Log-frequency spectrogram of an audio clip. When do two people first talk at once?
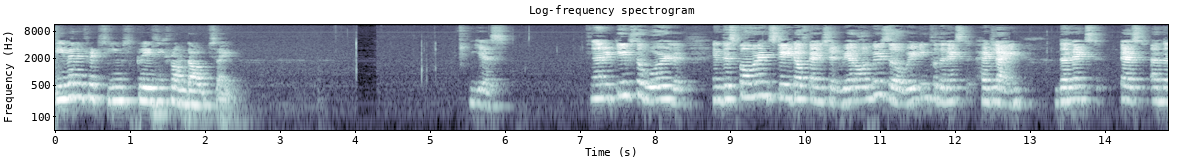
none

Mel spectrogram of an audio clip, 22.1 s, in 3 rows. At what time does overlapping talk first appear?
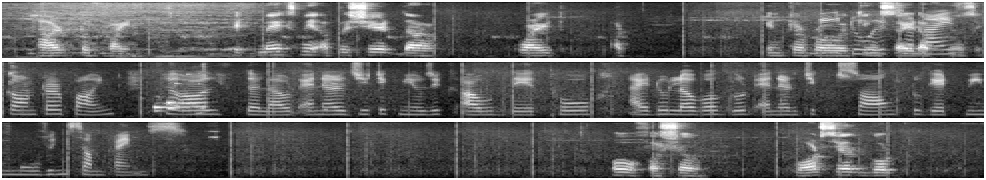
6.1 s

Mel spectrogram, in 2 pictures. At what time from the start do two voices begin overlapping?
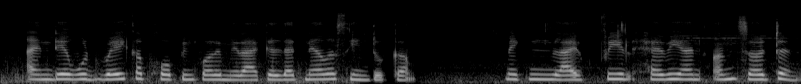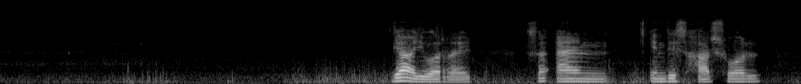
none

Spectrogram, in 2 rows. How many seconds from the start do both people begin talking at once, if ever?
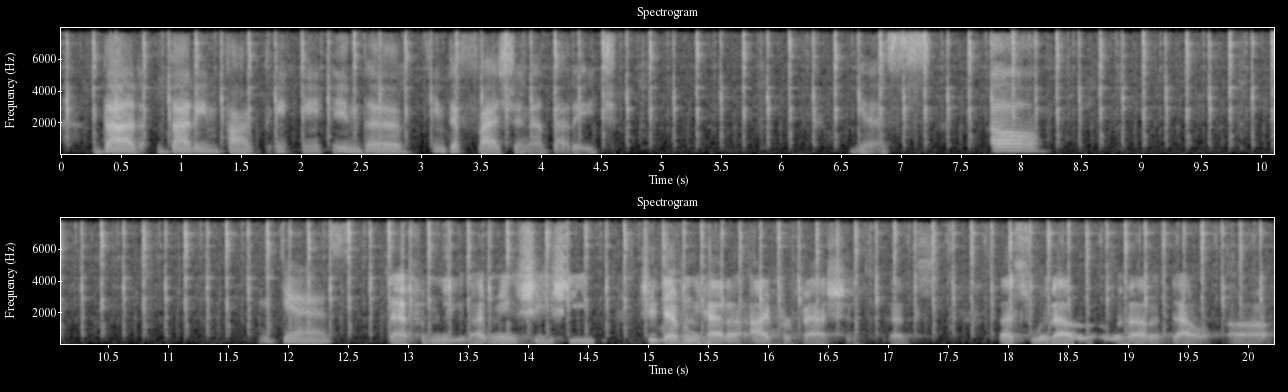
none

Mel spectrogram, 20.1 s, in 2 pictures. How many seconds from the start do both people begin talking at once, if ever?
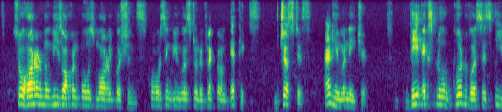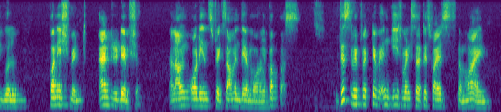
none

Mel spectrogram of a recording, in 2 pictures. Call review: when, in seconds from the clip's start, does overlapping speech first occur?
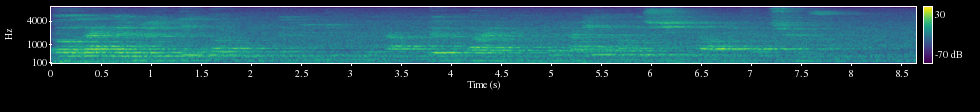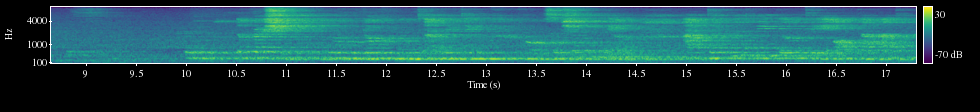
none

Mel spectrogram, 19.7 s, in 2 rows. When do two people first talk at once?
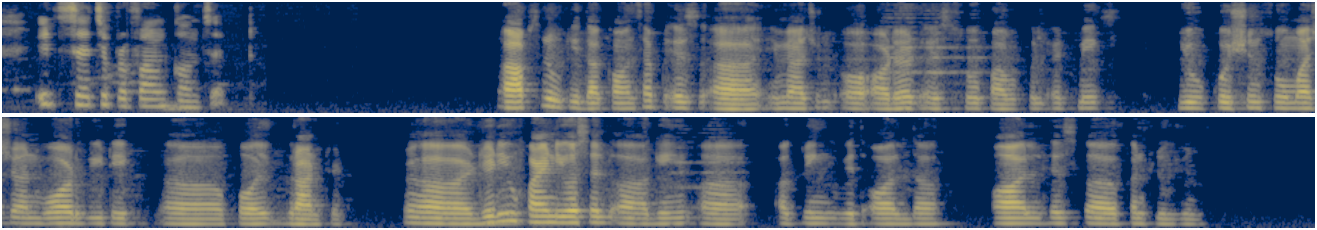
none

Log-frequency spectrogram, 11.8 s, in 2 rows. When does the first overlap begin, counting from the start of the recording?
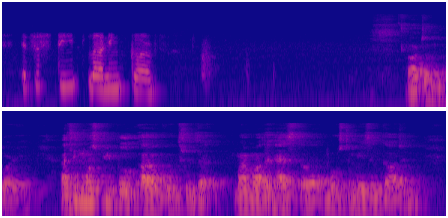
none

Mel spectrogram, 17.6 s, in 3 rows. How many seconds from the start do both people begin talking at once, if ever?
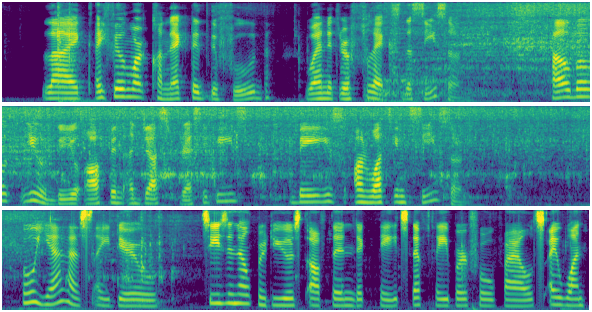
none

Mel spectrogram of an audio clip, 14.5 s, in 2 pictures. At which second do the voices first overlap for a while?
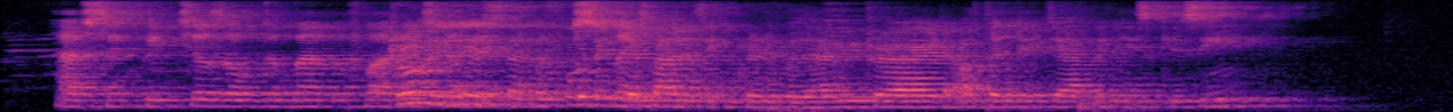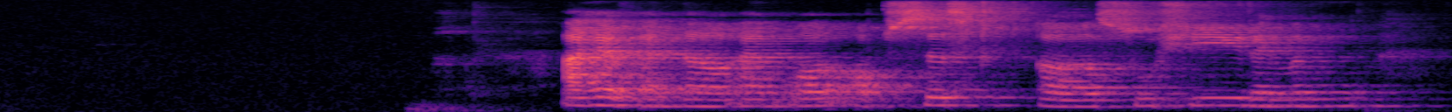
1.9 s

